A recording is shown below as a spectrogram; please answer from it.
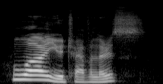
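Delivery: loud shouting. A game master voices a woman calling down to travelers, shouting down. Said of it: "the woman finally shouts down".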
